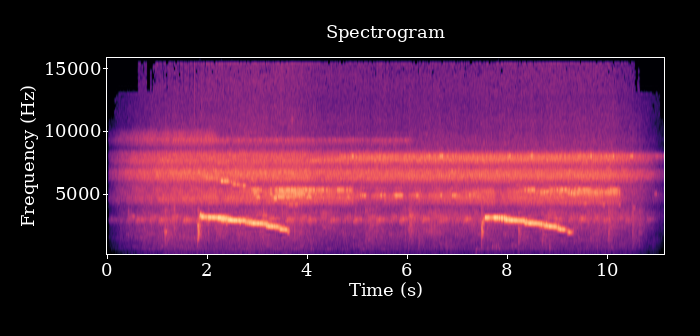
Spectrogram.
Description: Frederickena unduligera, alarm call; S. America; Eastern Lowlands

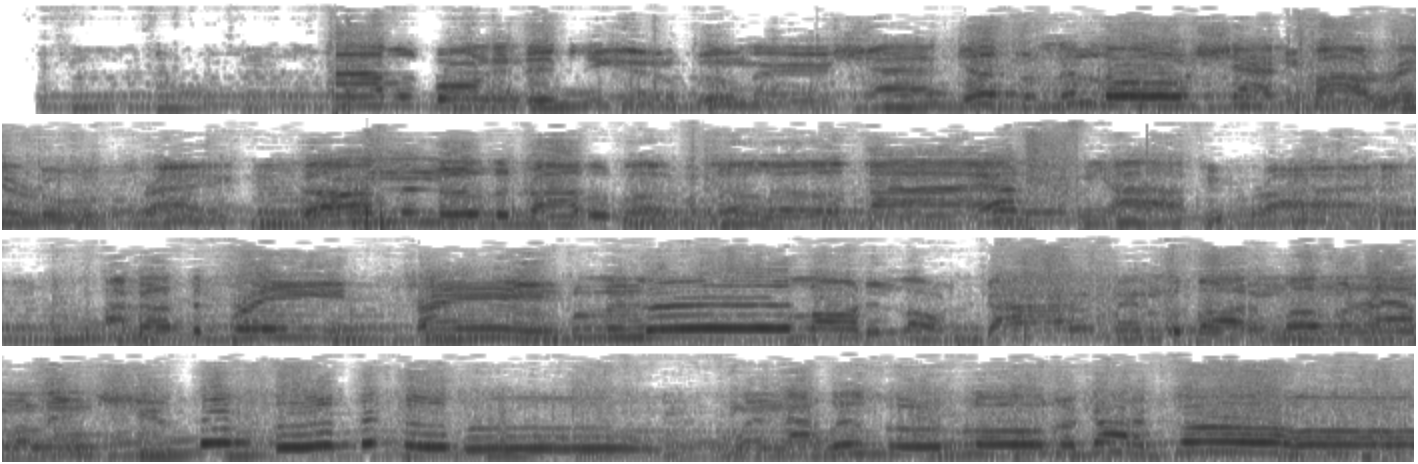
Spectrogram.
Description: Old Country Music

